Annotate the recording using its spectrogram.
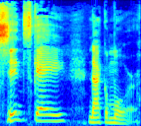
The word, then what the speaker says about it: Shinsuke Nakamura: Shinsuke Nakamura.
